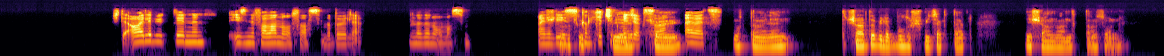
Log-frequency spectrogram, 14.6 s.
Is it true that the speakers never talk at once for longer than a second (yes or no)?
no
